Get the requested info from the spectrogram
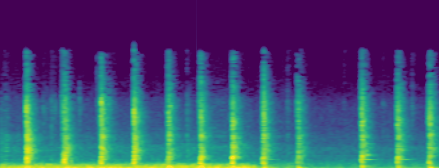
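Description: A wide cleaver-like knife scraping the scales off a large fish, in quick strokes about three a second, each a sharp scrape. A low rumble underneath dies away about two-thirds of the way through.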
